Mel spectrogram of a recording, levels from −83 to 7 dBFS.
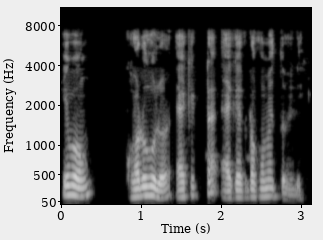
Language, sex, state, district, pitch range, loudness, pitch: Bengali, male, West Bengal, Jalpaiguri, 125-150 Hz, -18 LUFS, 140 Hz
